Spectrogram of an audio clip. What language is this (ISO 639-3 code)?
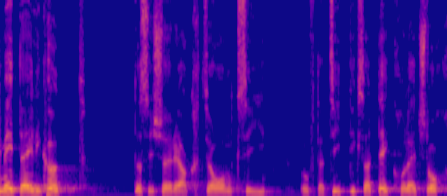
gsw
